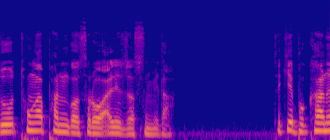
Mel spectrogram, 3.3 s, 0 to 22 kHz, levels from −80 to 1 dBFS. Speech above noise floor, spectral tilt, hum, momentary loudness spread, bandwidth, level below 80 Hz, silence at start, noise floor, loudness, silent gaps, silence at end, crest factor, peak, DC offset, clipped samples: 36 dB; -6.5 dB/octave; none; 12 LU; 12.5 kHz; -56 dBFS; 0 s; -63 dBFS; -29 LUFS; none; 0 s; 18 dB; -12 dBFS; under 0.1%; under 0.1%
